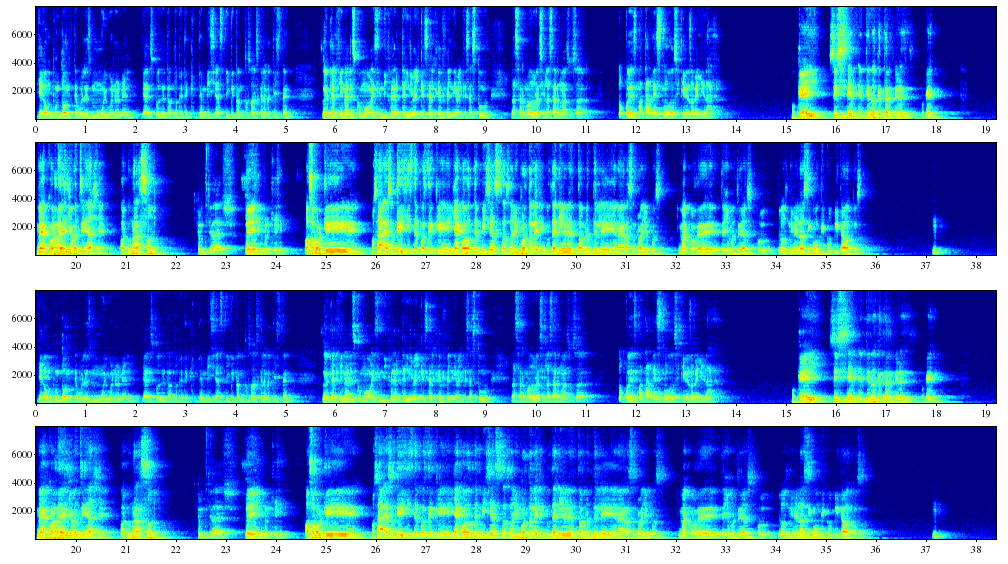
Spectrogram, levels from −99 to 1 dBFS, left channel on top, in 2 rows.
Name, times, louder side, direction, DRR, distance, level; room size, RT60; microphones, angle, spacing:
voice 1, 0.0-5.1 5.9-11.0 11.6-13.7 22.4-24.2 37.1-37.2, left 2 dB, 85° left, 5 dB, 1.6 m, -39 dB
voice 2, 15.1-17.5 17.8-18.0 19.2-20.6 20.9-21.6 23.4-23.6 24.6-31.7 32.0-35.7, left 2 dB, 60° left, 0 dB, 1.1 m, -29 dB
15.0 x 6.6 x 8.0 m, 1.0 s
head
